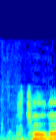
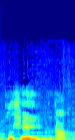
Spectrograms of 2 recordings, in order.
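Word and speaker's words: Boucher: 부처가 아니라 부쉐이입니다. 참고로 부쉐이 선수는 캐나다 퀘벡주 출신이기 때문에 불어식으로 이름을 읽어서 크리스 부쉐이라고 했습니다.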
